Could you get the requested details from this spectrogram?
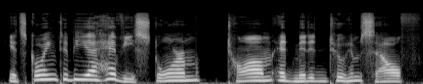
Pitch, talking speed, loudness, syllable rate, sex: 170 Hz, 155 wpm, -16 LUFS, 4.0 syllables/s, male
